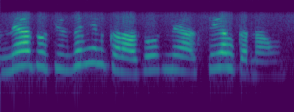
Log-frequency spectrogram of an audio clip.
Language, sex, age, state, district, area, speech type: Kashmiri, female, 18-30, Jammu and Kashmir, Budgam, rural, conversation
